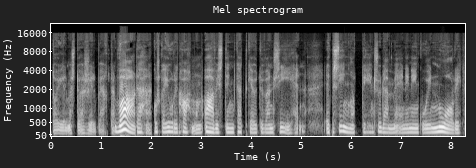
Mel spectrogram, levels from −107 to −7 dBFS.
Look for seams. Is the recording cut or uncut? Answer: cut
